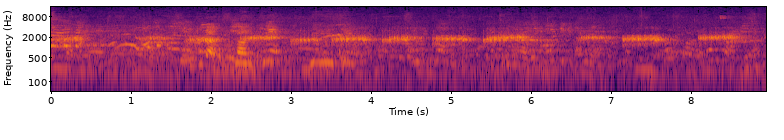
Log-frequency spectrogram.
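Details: Chimpanzee Pink Daiya, 13 years old, at Noichi Zoological Park in March 2023, squabbling within the group: a steady run of shrill, high, tonal screams repeated roughly every half second, with lower chatter and background voices underneath.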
